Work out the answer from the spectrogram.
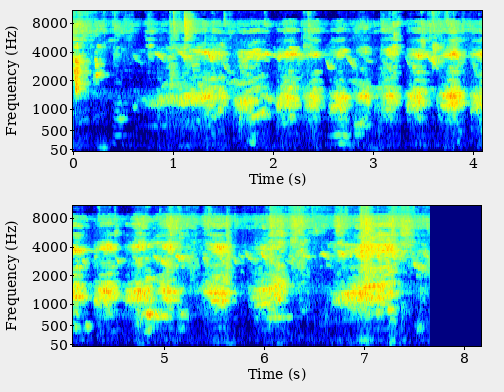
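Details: A Pelung × Bangkok cross-bred rooster crows in the morning while basking in the sun, giving a long run of quick, repeated, laughing syllables.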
